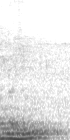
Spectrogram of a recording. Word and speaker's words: Elohim: escrito aquí, y en hebreo es Elohim, se pronuncia como Elohim.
